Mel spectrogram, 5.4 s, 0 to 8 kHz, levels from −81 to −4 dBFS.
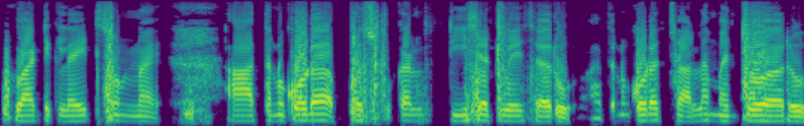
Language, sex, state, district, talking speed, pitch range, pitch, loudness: Telugu, male, Andhra Pradesh, Srikakulam, 165 wpm, 125-135 Hz, 130 Hz, -15 LUFS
